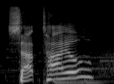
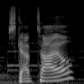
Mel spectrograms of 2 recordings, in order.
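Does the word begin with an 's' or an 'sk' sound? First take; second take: s; sk. First: The word begins with a plain 's' sound. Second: The word begins with an 'sk' sound. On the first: The speaker calls it right. "Is that how you pronounce it?" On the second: The speaker calls it wrong. "I always pronounce the C"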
